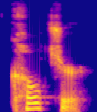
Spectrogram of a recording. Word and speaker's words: culture: ch the first word culture and the second word cultural also remember the first syllable is a short u like cup and up uhuh make a relaxed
